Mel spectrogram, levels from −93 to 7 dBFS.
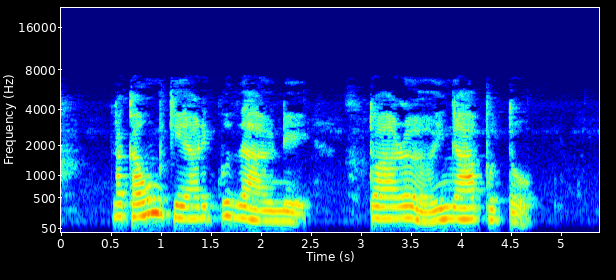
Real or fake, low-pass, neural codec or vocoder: real; 7.2 kHz; none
